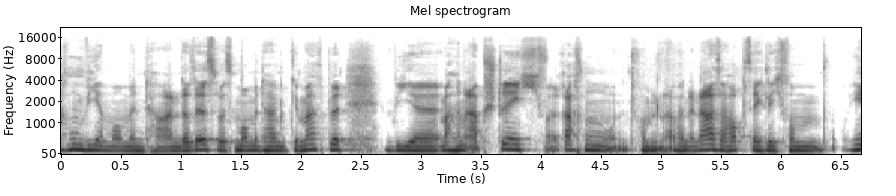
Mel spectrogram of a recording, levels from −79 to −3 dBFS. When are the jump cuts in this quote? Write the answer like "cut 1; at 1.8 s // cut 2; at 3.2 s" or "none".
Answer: cut 1; at 1.1 s // cut 2; at 1.9 s // cut 3; at 3.2 s // cut 4; at 4.0 s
